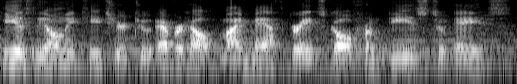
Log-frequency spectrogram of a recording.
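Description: A man's voice: medium pitch, measured pace, music in the background, low-quality recording. A middle-aged male teacher reading reviews aloud and reacting casually in a classroom. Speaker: math and computer science teacher. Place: indoor classroom.

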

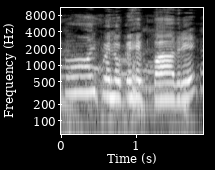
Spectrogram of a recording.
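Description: A woman's voice: sits high, fairly even intonation, slow pace. An actress playing a jolly, teasing village woman in a radio drama. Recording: busy crowd behind the voice.

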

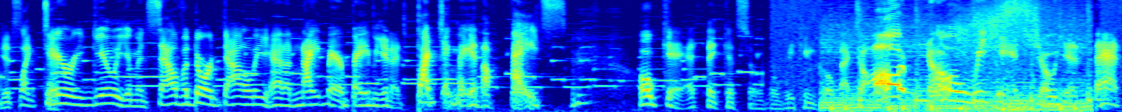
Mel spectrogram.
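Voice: medium pitch, gravelly. A speaker giving a sarcastic comic announcement in an exasperated, sardonic manner.

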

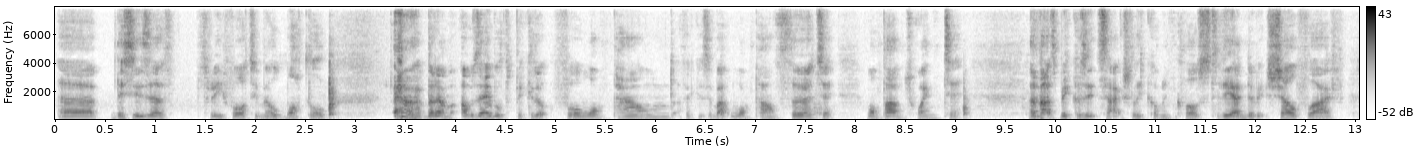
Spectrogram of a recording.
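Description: A croaky Scottish man in his fifties, sounding husky, talks casually through a beer tasting at a desk, with plenty of fillers and the odd throat clearing. His pitch sits in the middle, and the sound is close to the camera in a small room at home. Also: moderate pace. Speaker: beer reviewer.

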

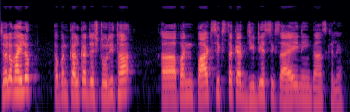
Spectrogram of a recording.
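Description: A man's voice: sits high, steady tone, a little fast, dull audio. A man hosting a live game stream, chatting casually and slangily as he greets viewers by name.

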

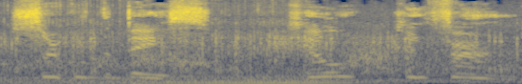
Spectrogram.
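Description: An actor playing a businesslike military pilot giving clipped radio reports in an audio drama. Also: male voice, slow pace, noisy background, lightly acted.

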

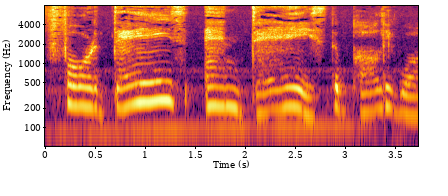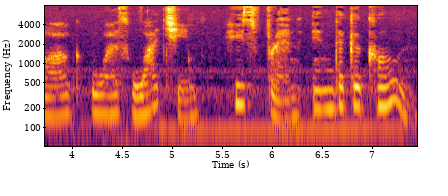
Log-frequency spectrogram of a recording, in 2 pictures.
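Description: A middle-aged woman reading a children's storybook aloud in an animated way, with dramatic pauses and questions to her listeners. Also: medium pitch, slight background noise, low-quality recording.

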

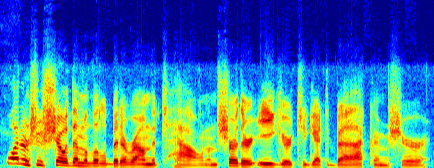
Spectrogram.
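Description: A man's voice: fairly high pitch, big pitch swings, fairly quick, sharp tone, dry recording, highs cut off. A man playing a wealthy, fussy father of a young cleric, in a tabletop game over a video call. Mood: paternal. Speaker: game master.

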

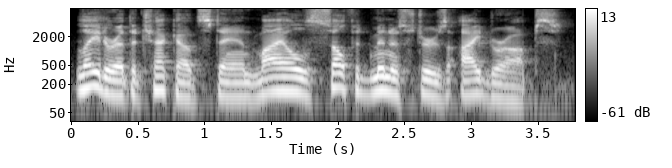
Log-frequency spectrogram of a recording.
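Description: A man's voice: mid-range voice, expressive, normal speed, fairly bright tone. A man narrating scripted stage directions for an audio play.

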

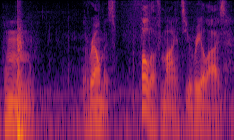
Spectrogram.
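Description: A man's voice: on the low side, takes it slowly, a bit bright, a little hiss or hum. A man playing a fussy, eager, fretful dwarf craftsman in a video game, chatty and prissy. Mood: helpful.

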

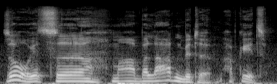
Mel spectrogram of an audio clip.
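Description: A man from Germany giving casual, chatty commentary as he plays a trucker in a driving simulator, thinking aloud in a relaxed way. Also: on the high side, measured pace. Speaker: gaming video host playing a trucker. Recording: clear engine and vehicle noise behind. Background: truck simulator game sound.

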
